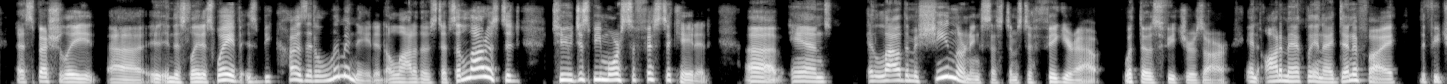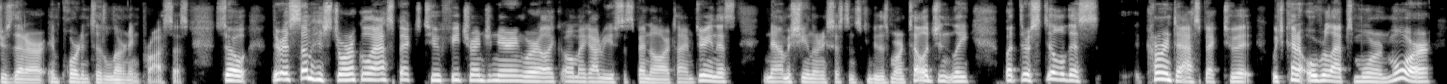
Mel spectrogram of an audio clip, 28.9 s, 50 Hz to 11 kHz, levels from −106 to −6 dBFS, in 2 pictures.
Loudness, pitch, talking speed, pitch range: -18 LUFS, 165 Hz, 205 wpm, 140-210 Hz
